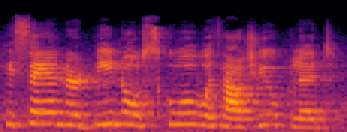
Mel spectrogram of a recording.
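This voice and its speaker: A woman's voice: high-pitched, normal speed, sharp tone, a little hiss or hum, voice pushed up. A woman voicing a nervous, earnest young schoolboy answering a teacher. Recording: echoey room from far off.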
